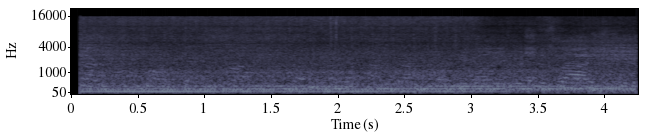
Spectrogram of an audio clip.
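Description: Steady low hum of sausage-production machinery running on the factory floor, with voices faintly beneath it toward the end.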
